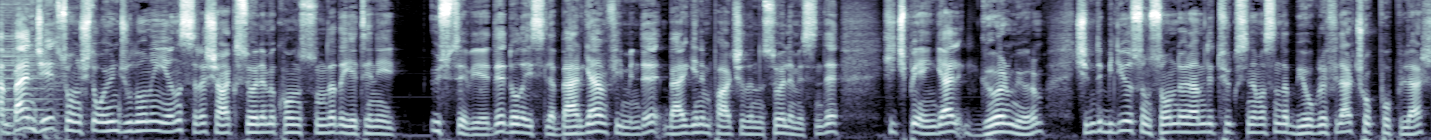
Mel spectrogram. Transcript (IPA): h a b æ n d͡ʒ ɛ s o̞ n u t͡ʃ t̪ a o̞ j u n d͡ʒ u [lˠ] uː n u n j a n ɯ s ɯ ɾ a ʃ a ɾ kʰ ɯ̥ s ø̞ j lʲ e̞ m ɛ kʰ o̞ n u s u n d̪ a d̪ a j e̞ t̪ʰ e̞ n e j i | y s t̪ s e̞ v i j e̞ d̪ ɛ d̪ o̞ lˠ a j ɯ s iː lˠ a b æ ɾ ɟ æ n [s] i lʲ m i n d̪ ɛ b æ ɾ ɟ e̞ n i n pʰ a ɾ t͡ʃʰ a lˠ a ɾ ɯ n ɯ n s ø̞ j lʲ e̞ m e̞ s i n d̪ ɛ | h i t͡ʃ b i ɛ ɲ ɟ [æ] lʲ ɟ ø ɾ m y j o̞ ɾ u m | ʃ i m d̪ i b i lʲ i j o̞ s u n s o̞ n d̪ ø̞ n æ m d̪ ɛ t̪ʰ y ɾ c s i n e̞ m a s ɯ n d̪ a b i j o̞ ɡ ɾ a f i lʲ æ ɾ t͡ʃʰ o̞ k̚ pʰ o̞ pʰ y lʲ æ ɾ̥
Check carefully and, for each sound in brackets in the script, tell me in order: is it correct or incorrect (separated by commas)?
correct, incorrect, correct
